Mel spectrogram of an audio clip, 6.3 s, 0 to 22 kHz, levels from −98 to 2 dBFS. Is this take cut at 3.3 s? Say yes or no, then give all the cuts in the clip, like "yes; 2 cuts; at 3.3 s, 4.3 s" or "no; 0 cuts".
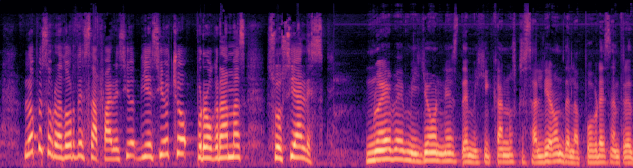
yes; 1 cut; at 3.3 s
